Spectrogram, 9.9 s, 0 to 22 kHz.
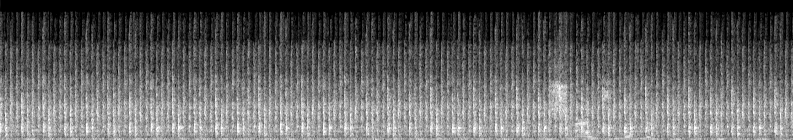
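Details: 1950s Ailsa Craig RL2 twin-cylinder raw-water-cooled narrowboat diesel, just started: slow, steady chuffing at about 220 beats a minute with even rhythm; normal clean idle.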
